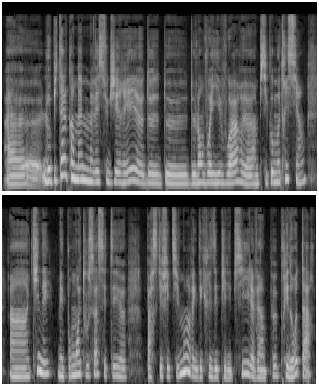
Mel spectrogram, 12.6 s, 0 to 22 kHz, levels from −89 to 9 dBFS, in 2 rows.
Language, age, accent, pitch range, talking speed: French, 40-59, French, 175-260 Hz, 160 wpm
